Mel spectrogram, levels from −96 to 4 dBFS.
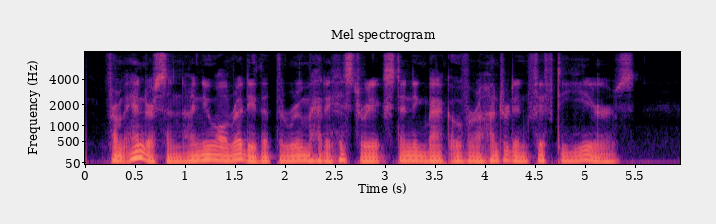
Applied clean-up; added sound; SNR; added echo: none; none; none; none.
